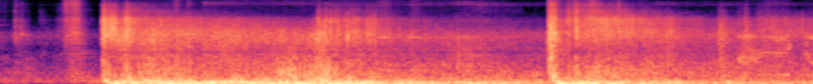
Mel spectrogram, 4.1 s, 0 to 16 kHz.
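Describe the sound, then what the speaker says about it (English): A leFH18B2 artillery gun in a video game fires with a sharp, heavy boom followed by a long rumbling roar, then a second loud shot a couple of seconds later, both close and powerful. "He fired there and the shell landed fairly close to that enemy PP."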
